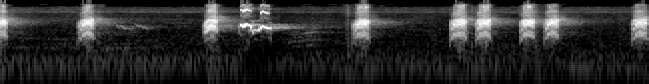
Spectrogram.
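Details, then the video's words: Sooty-headed bulbul lure call used for trapping and training birds: short, sharp chipping notes at irregular intervals, with a brief squeaky twitter in the middle and a quiet background. "Suara pikat burung kutilang serba bisa!"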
